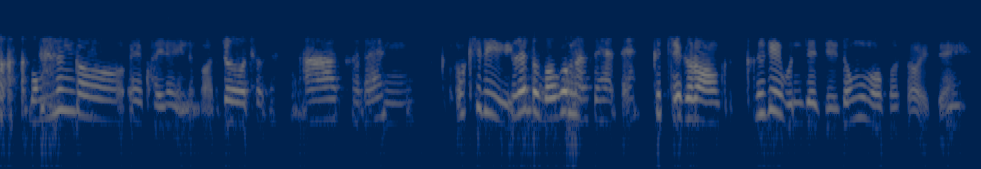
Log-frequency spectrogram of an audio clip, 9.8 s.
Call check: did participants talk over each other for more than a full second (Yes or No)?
No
